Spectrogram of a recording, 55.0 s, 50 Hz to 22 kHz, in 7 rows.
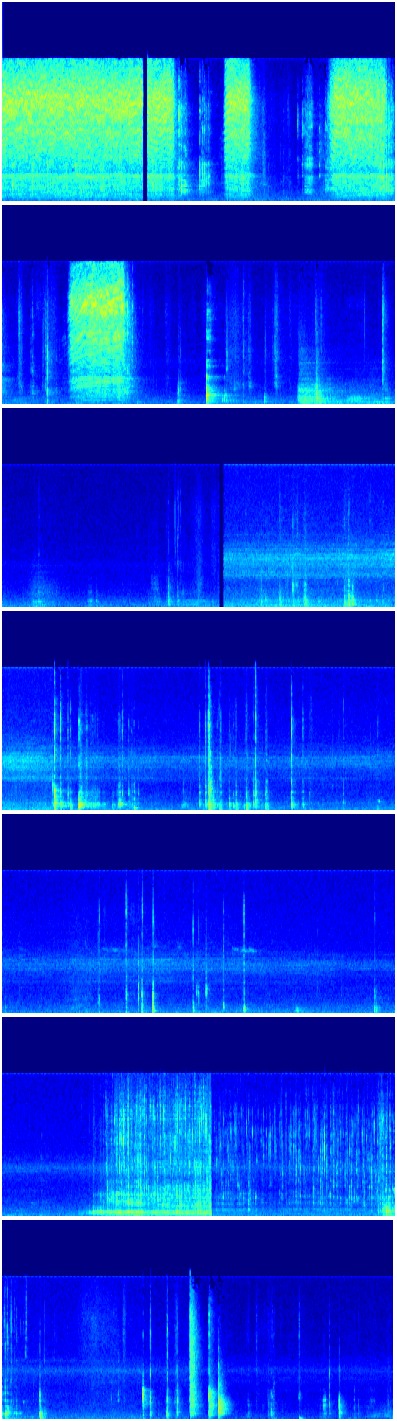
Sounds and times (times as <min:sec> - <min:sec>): Water tap, faucet: 0:41.2 - 0:47.7
Water: 0:41.3 - 0:47.6.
